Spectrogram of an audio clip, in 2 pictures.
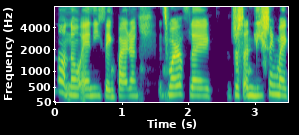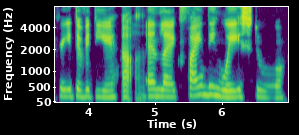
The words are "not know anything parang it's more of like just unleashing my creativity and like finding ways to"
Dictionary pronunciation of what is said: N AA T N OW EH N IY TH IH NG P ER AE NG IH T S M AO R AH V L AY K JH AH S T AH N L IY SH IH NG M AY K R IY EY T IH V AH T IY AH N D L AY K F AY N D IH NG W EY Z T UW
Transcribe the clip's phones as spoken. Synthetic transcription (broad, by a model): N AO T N OW EH N IY TH IH NG P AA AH NG IH T S M AO R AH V L AY K JH AH S T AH N L IY S IH NG M AY K R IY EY T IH V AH T IY AH N D L AY K F AY N D IH NG W EY S T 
